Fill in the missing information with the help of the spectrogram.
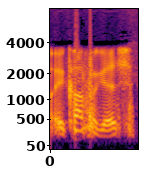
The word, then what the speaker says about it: Ecophagus: Let me just tell you that the correct pronunciation of my book, as far as I'm concerned, is Homo Ecophagus. – Ecophagus. – Meaning as Ecophagus, as in economy, ecology, etc. Oikos meaning the Greek word for home.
